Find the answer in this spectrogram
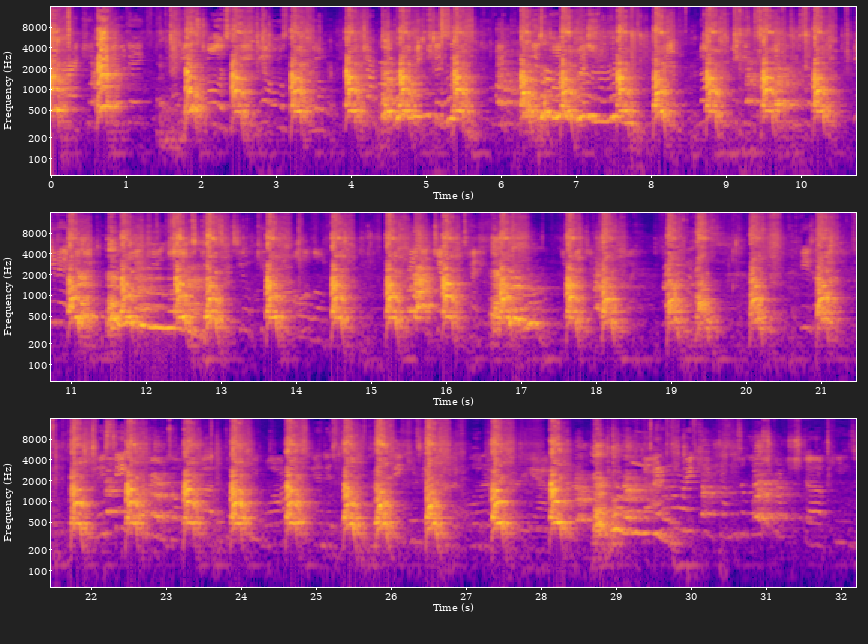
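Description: Shelter dogs barking over and over, about one or two barks a second without a break, with a few longer, drawn-out calls that fall in pitch.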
